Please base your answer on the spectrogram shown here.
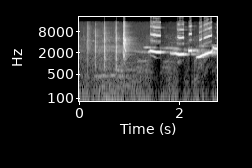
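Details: Long song of a white-rumped shama meant to spur fighting: soft ticking clicks at first, then clear drawn-out whistles gliding down and up.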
